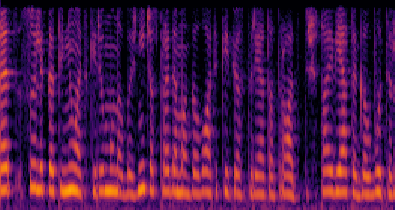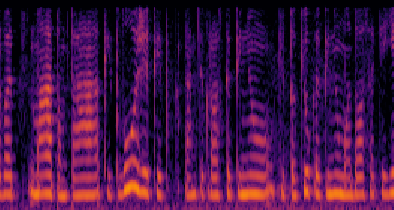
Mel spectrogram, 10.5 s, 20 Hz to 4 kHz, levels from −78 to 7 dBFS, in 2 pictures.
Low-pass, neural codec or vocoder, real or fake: 3.6 kHz; none; real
